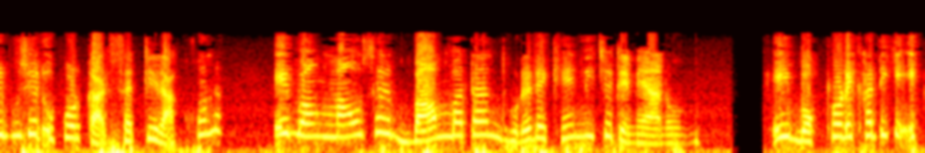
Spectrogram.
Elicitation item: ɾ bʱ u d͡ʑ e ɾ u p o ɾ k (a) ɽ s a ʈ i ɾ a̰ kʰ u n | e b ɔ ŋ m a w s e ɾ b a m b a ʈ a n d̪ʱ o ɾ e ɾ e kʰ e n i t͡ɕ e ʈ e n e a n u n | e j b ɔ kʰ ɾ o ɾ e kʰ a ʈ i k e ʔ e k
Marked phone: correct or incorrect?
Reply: correct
